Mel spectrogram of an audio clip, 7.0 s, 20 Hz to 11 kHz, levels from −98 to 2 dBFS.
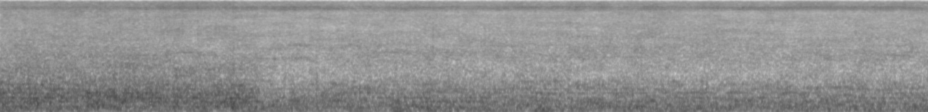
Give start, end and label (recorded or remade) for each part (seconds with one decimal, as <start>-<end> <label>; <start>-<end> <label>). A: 0.0-7.0 remade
